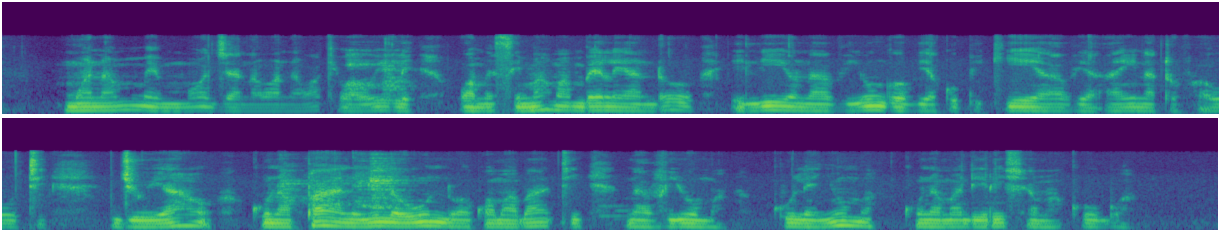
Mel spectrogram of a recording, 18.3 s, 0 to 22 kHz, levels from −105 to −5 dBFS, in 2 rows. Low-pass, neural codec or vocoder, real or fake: 7.2 kHz; none; real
